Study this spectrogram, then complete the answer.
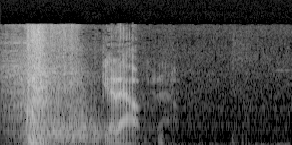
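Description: A man says something gruffly and curtly.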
